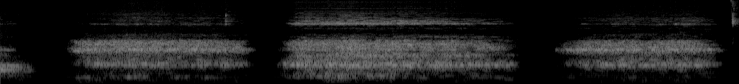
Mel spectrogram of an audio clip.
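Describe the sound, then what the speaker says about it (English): Deep Ujjayi yoga breathing in a twisting flow class, three long, hissing, ocean-like breaths with brief silent pauses between them, close and steady. "Deep Ujjayi breaths."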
